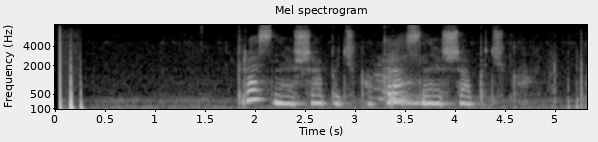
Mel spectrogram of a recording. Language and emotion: Russian, sad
